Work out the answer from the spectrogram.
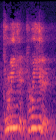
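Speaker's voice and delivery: high, eager pleading dog; excited dog voice. Acted. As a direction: beg like an excited puppy.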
